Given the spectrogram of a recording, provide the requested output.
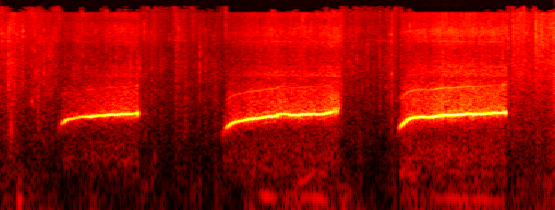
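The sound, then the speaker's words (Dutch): Three whistled imitations of a little owl's territorial or courtship call, the call most often heard and made only by the male, each a rising, drawn-out whistle about a second long, repeated with short pauses, clear with no talking. “Ehm, ja, de roep die je het meeste hoort, dat is wat, wat dan de balsroep of de territoriumroep heet.”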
